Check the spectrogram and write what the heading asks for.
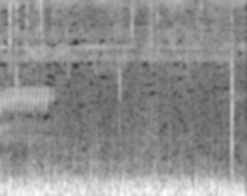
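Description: Near silence: faint low room tone, with a brief faint buzzy trill in the first half second and a few faint ticks.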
